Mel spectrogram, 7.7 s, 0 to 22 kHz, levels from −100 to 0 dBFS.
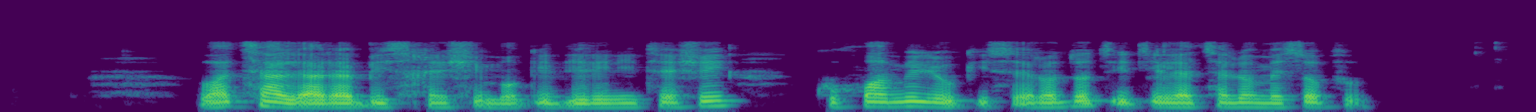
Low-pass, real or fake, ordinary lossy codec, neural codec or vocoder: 5.4 kHz; real; Opus, 64 kbps; none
